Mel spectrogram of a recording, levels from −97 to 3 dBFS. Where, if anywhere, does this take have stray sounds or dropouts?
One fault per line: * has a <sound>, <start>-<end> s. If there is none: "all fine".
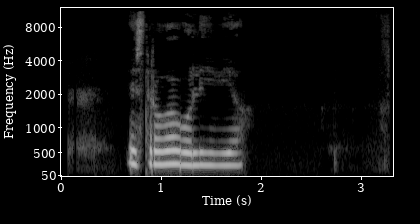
all fine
